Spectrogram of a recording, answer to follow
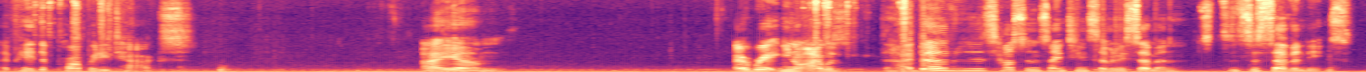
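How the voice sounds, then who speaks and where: A woman's voice: medium pitch, moderate pace, pauses often, noisy background. A woman in her fifties talking in a casual, rambling monologue, often repeating and restarting her sentences, and at times turning emphatic and indignant. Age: 50s.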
